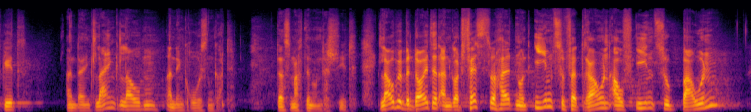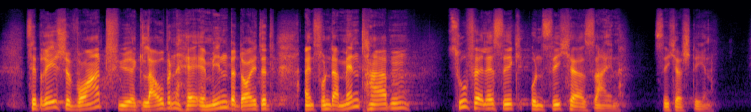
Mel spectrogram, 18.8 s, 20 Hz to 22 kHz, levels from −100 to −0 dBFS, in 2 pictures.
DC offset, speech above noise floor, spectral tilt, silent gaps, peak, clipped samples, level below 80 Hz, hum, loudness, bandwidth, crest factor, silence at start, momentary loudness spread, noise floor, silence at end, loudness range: under 0.1%; 26 dB; -3.5 dB/octave; none; -4 dBFS; under 0.1%; -66 dBFS; none; -21 LUFS; 16 kHz; 20 dB; 0.05 s; 14 LU; -48 dBFS; 0.5 s; 8 LU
